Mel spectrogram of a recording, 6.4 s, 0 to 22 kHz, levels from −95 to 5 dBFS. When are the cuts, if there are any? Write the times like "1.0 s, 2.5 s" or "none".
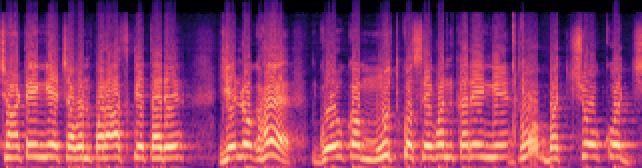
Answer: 5.0 s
